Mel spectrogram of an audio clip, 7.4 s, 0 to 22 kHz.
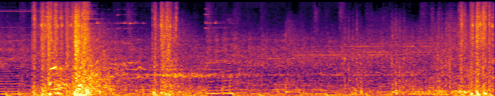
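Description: A dense fusillade of gunfire in Cyberpunk 2077, loud clustered shots early on that give way to steady crackling combat noise with scattered pops.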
